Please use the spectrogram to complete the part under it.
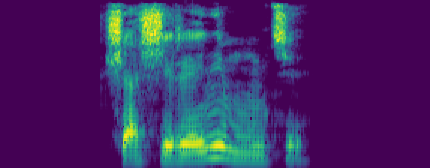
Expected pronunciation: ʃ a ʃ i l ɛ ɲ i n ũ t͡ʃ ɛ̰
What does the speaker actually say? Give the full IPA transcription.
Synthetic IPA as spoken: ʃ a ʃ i ɾ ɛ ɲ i m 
